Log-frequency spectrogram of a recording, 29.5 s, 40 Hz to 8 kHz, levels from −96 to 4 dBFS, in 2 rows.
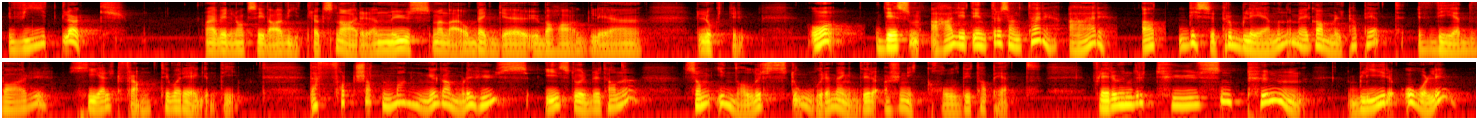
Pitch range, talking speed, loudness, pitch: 90-145 Hz, 120 wpm, -29 LUFS, 105 Hz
